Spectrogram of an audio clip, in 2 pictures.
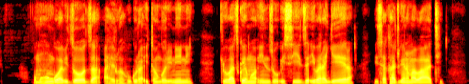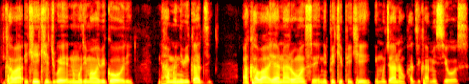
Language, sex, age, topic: Rundi, male, 18-24, agriculture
